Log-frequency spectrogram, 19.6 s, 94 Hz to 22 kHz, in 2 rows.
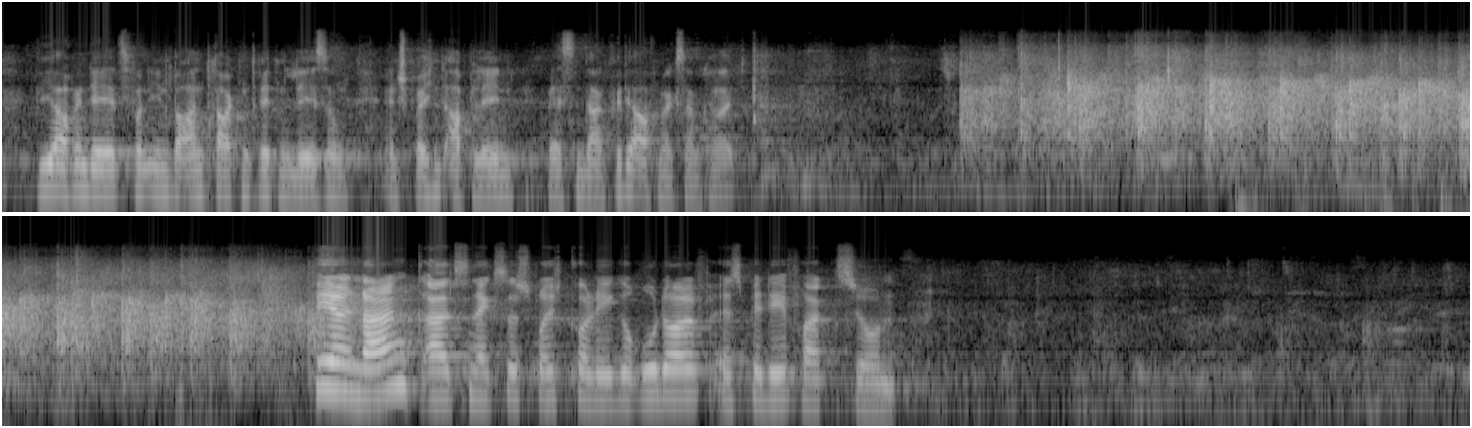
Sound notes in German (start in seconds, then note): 6.3 Beifall bei der CDU, dem BÜNDNIS 90/DIE GRÜNEN und der FDP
